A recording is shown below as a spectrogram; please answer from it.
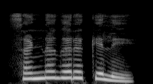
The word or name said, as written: ಸಣ್ಣಗರಕೆಲೆ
